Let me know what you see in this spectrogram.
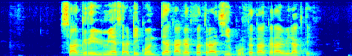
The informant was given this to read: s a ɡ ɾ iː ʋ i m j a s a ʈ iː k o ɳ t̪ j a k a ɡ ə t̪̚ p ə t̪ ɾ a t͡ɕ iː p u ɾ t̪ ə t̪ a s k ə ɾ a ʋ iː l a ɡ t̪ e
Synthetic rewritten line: s a ɡ ɾ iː ʋ i m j a s a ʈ iː k o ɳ t̪ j a k a ɡ ə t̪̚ p ə t̪ ɾ a t͡ɕ iː p u ɾ t̪ ə t̪ a k ə ɾ a ʋ iː l a ɡ t̪ e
